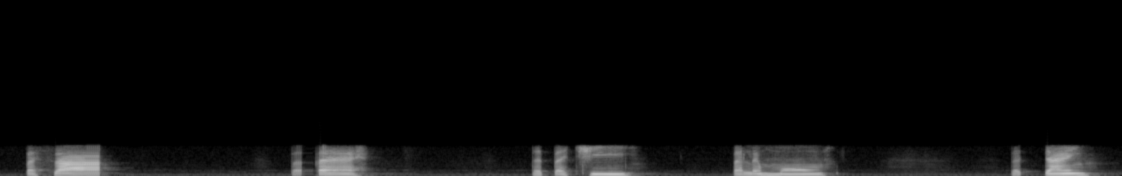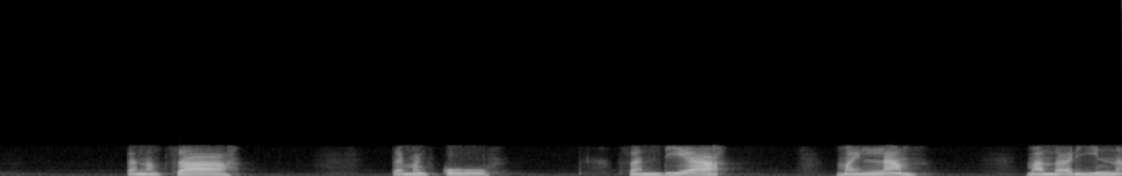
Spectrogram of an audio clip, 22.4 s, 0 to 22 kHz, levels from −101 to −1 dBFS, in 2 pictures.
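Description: Short robotic stutters, each a quick buzz, break into the speech at 0.88 to 1.0 s, 2.98 to 3.26 s, 16.36 to 16.43 s, 18.36 to 18.4 s and 19.94 to 20.14 s. This is packet loss with the last packet repeated. The receiver replays the previous chunk until fresh audio arrives. The buzz fits 20 ms packets. The second and last bursts are scattered dropouts rather than one solid gap. The speech is carried over a telephone-band G.711 line.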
